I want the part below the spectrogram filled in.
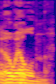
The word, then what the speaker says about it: Olkhon: 45 islands, the largest of which, Olkhon Island, not sure I'm saying that right, but Olkhon. – Thank you.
